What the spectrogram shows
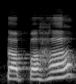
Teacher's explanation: दोनों में अमिक्स होगा तप प में अ की मात्रा तो विसर्ग को पढ़ेंगे ह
